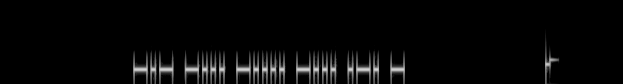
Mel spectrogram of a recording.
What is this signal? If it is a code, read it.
Morse code, heard as a keyed tone, about 28 wpm, 700 Hz. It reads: KB6BRT
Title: USA Call Signs Repeated 3x 28wpm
